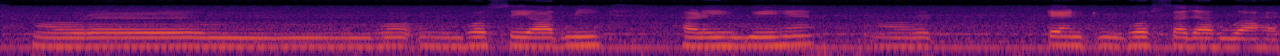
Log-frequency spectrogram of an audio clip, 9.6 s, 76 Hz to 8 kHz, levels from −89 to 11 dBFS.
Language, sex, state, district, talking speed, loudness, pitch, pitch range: Hindi, female, Chhattisgarh, Kabirdham, 100 wpm, -33 LUFS, 175 Hz, 170-180 Hz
